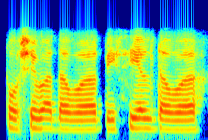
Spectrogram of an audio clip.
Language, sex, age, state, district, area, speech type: Sindhi, male, 30-45, Maharashtra, Thane, urban, conversation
